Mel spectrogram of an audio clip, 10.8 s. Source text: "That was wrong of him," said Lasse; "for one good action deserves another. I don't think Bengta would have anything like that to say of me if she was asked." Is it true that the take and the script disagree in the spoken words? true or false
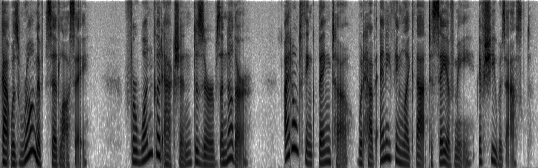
true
